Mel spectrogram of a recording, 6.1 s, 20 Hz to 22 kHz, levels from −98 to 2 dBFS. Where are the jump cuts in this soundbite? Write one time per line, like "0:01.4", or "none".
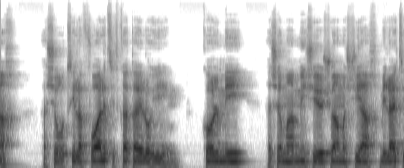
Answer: none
